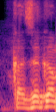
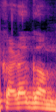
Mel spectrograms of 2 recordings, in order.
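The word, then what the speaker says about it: கழகம்: उच्चारण सही करता हूँ, वहाँ पे एक्चुअली चोला नहीं चोड़ा है, ओके, कजगम नहीं कड़गम है।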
